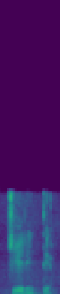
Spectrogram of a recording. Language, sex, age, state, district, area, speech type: Gujarati, female, 30-45, Gujarat, Narmada, urban, spontaneous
